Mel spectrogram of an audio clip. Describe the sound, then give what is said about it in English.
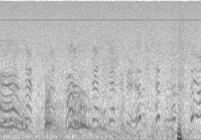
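Sled dogs bark and yip, several voices overlapping in a restless, continuous chorus, with one sharper, louder call near the end. “He's listening to the dogs, see his eyes. He's listening to what's going on when we're filming him.”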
